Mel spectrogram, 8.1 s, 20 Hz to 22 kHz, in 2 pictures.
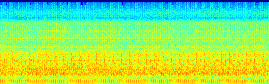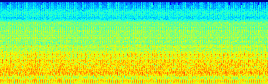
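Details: Normal cold-start idle of a model year 2016 Land Rover Discovery Sport Ingenium D180 2.0L diesel, ambient below 10C: steady even diesel clatter, no chain rattle; little difference heard before versus after timing chain replacement.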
